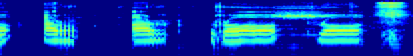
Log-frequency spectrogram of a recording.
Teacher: நுனி நாவோட மேல்பகுதி மற்றும் மேல்பற்களின் ஈறுகளுடன் இணைத்து வெளியாகும் ரா அர் அர் ரா ரா இதுவும் வந்து நாக்கோட ஃர்ஸ்ட் நுனி அந்த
